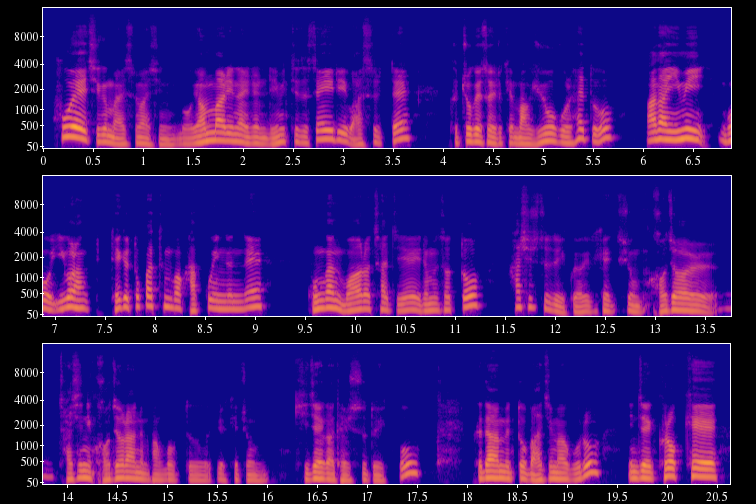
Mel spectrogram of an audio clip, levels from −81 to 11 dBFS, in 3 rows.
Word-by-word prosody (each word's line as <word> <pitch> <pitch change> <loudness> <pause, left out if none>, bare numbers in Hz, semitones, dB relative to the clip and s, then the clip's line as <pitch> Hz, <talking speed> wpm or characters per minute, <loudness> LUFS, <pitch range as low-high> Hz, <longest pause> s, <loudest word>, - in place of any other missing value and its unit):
후에 230 -3 +9
지금 140 -5 -2
말씀하신 95 -3 -4
뭐 100 +1 -5
연말이나 150 +2 +3
이런 115 -2 -1
리미티드 120 +3 -4
세일이 185 +2 +1
왔을 105 +1 -7
때 180 - -1 0.4
그쪽에서 130 +2 0
이렇게 110 +1 -5
막 105 -3 -1
유혹을 130 -1 0
해도 200 +2 -1 0.3
'아 165 +1 +4
나 190 0 +7
이미 185 +1 +5
뭐 155 -1 -1
이거랑 170 +4 +2 0.2
되 155 - -1
되게 195 +1 +2
똑같은 205 0 -1
거 165 -2 -1
갖고 125 +6 -5
있는데 155 +5 -1 0.4
공간 165 +3 +2
뭐 130 +1 +1
하러 155 +2 +2
차지해.' 135 -1 -3
이러면서 130 +2 -4
또 220 +3 +2 0.2
하실 185 0 -6
수도 155 -10 -6
있고요. 100 +1 -4
이렇게 105 +2 -6
좀 110 -5 -3
거절 115 -4 0 0.3
자신이 130 +5 -1
거절하는 125 +2 0
방법도 95 -2 -7
이게 - - -14
이렇게 105 -1 -9
좀 90 -2 -7 0.3
기재가 115 -1 +1
될 95 -2 -5
수도 95 0 -8
있고 195 - -2 0.5
그다음에 135 0 +4
또 130 - 0
마지막으로 115 - +1 0.3
인제 130 0 +4
그렇게 165 -1 +6
130 Hz, 360 characters per minute, -23 LUFS, 110-165 Hz, 0.5 s, 후에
